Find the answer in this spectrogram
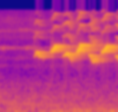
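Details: Ultramarine grosbeak singing a short song snippet known as a colinha: after a brief quiet start, four quick, clear, high whistled notes, each slightly falling, spaced about a third of a second apart, over faint low background hiss.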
